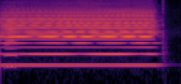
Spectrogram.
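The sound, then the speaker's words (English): A piano accordion holds a single steady C note, with an octave built into its reeds, for about two seconds, bright and reedy with no vibrato, then stops abruptly with a soft click. “So here we've got, if I just play a C, not, not any vibrato there.”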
